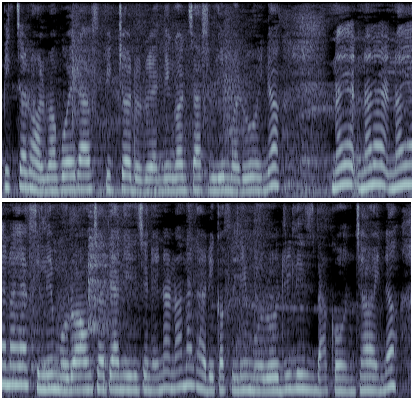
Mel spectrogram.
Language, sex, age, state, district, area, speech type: Nepali, female, 18-30, West Bengal, Alipurduar, urban, spontaneous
